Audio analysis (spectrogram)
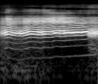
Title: big baby's crying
